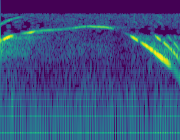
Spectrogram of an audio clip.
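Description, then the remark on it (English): A whistle is blown in one continuous shrill tone that rises slightly, holds steady, then swoops sharply downward near the end, with no one talking. “Then we'll all come out when I blow this whistle.”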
